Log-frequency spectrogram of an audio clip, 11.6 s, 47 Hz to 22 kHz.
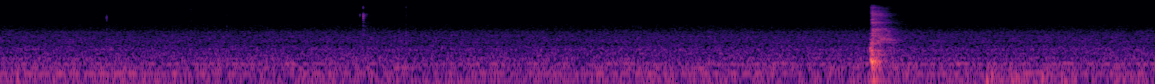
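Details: One sharp cough from a father that startled his 3-month-old baby, against quiet room noise.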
